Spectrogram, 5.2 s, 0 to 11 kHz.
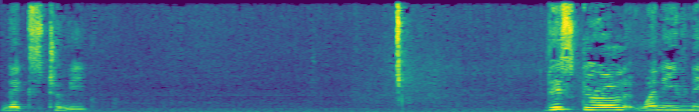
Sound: pauses for 3 seconds

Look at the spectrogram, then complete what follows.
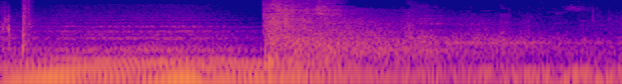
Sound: helmet clangs noisily

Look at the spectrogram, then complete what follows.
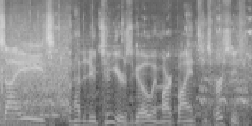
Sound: voiceover

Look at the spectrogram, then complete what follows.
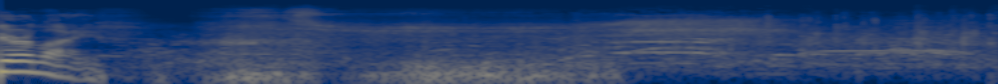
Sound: hisses

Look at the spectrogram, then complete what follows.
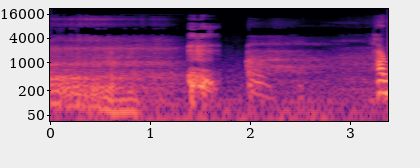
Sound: snoring

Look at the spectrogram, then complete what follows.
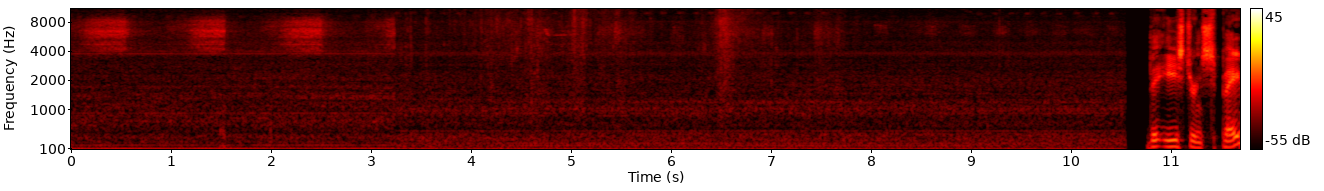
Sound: nature sounds

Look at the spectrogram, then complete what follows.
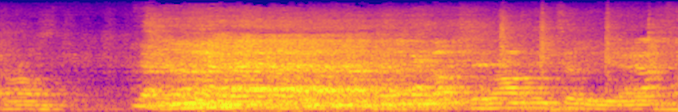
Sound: laughter

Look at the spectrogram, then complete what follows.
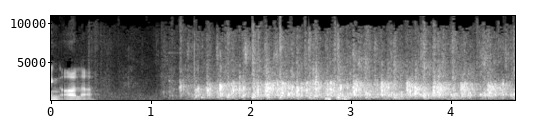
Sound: applause

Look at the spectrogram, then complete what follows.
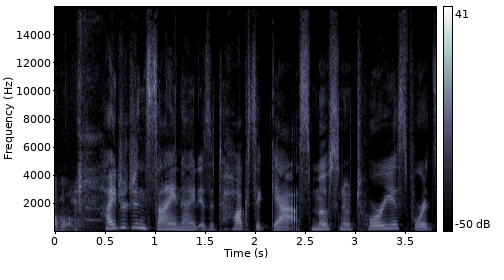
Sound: voiceover

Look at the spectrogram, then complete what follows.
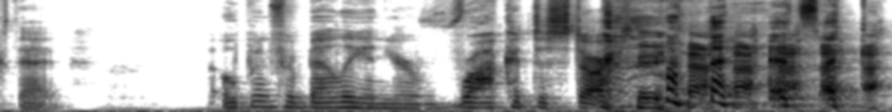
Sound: laughter

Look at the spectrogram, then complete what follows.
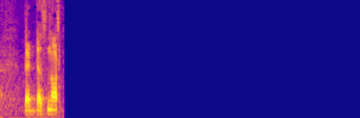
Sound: audio silence

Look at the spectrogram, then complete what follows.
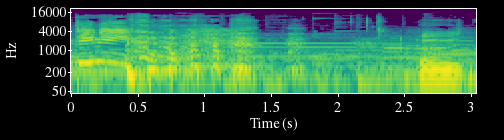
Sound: feminine Pity Laugh

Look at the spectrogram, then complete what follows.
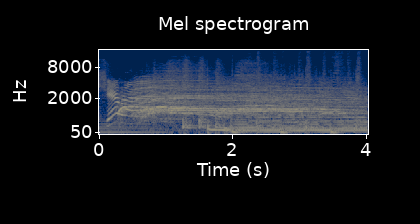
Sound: group cheers

